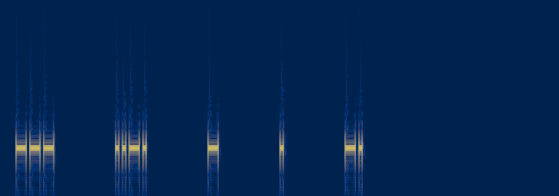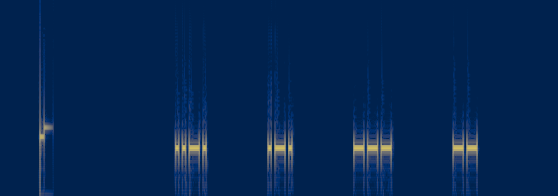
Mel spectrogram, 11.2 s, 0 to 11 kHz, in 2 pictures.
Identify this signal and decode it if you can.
Morse code, heard as a keyed tone, about 36 wpm, spaced as for 12 wpm, 700 Hz. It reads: OFTEN FROM
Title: 6x Character Spacing - Top 500 Words - 35wpm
